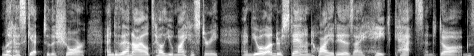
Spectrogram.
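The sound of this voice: Using a put-on character voice, a woman speaks at a moderate pace at a medium pitch, her voice shaky.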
